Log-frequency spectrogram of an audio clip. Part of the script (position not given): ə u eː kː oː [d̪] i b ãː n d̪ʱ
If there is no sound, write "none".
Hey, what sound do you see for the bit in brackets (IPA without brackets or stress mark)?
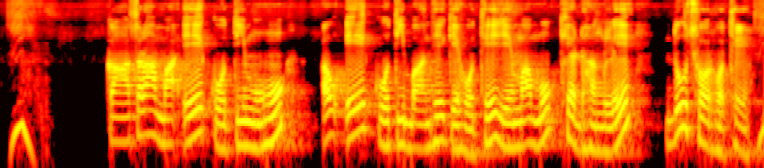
t̪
